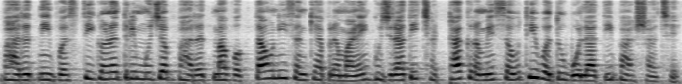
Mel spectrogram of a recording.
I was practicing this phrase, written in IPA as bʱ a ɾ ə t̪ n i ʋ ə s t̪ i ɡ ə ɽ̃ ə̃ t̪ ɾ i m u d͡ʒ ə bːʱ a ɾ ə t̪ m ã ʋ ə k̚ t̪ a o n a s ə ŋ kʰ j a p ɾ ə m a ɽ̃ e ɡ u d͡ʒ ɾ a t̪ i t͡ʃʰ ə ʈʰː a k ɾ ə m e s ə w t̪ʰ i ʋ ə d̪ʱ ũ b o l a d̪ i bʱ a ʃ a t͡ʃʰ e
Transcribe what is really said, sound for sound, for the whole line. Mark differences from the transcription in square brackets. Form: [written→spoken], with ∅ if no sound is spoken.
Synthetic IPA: bʱ a ɾ ə t̪ n i ʋ ə s t̪ i ɡ ə ɽ̃ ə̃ t̪ ɾ i m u d͡ʒ ə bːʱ a ɾ ə t̪ m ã ʋ ə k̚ t̪ a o n [a→i] s ə ŋ kʰ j a p ɾ ə m a ɽ̃ e ɡ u d͡ʒ ɾ a t̪ i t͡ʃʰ ə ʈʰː a k ɾ ə m e s ə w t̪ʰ i ʋ ə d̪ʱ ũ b o l a [d̪→t̪] i bʱ a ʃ a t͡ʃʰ e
